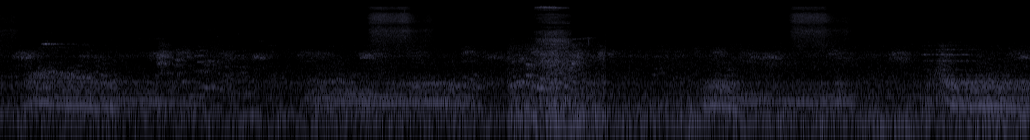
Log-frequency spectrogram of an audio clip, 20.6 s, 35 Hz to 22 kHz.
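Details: Angry cat growling in long low tonal rumbles with harmonic bands, broken by broad bursts of hissing noise at about 3, 7.5, 10.5, 16 and 19 seconds; steady background noise throughout.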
